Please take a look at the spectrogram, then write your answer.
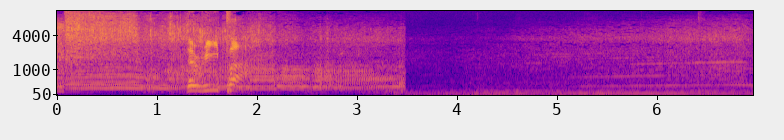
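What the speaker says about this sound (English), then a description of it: "number 45, gets off the start line. Woo! We got the super aggressive GT3." A super aggressive GT3 race car leaves the start line at a Cape Town hillclimb, its engine roaring loud and close with harmonic revs for about three seconds before dropping off sharply into a distant drone, a voice calling over it.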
